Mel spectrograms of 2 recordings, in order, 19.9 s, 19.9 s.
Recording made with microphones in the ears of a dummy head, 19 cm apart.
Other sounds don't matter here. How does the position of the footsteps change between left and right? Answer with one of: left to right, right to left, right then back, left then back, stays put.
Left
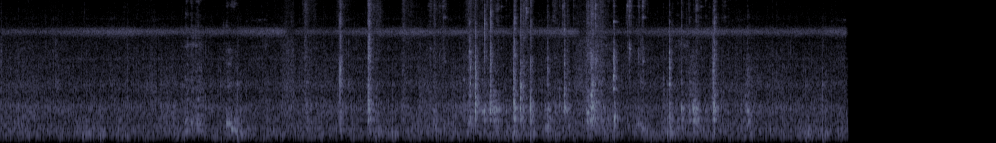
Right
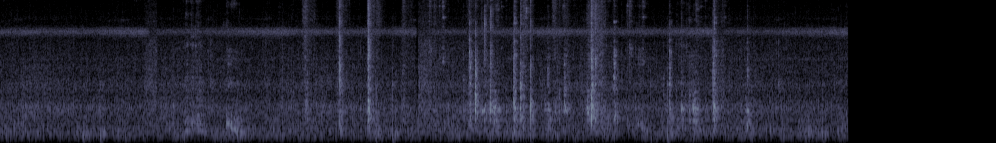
left then back.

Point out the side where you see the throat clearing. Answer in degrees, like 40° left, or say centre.
centre.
